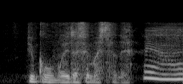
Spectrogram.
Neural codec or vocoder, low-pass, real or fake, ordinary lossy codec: codec, 16 kHz, 1.1 kbps, Voila-Tokenizer; none; fake; none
